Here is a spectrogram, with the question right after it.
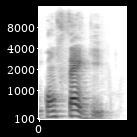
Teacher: A sílaba tônica é o sé. A parte mais forte da palavra, quando a gente vai falar, é a sílaba do meio.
